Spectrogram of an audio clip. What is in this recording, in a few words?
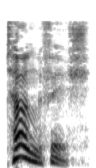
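"tonguefish", British English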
